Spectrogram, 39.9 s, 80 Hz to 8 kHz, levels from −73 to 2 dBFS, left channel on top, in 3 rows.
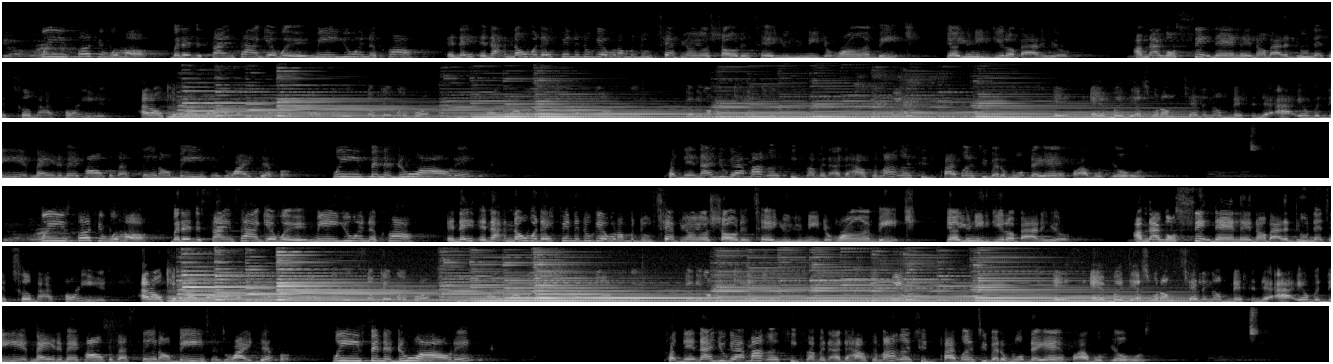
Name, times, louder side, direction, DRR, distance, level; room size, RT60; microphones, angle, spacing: voice 1, 0.4-4.1 4.5-9.1 9.5-10.7 11.3-14.3 14.7-19.8 20.1-21.2 21.9-22.4 23.8-29.5 29.9-31.3 33.2-38.0 39.1-39.2, right 4 dB, 55° right, 16 dB, 0.8 m, -34 dB
voice 2, 9.4-9.9 11.3-11.5 38.6-39.6, left 2 dB, 65° left, 0 dB, 3.6 m, -54 dB
Harp, 14.9-25.3, right 5 dB, 70° right, 1.2 m, -25 dB
voice 3, 21.7-24.0 31.9-32.0, right 1 dB, 20° right, 2 dB, 5.2 m, -43 dB
27.0 x 22.5 x 8.8 m, 1.3 s
head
